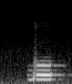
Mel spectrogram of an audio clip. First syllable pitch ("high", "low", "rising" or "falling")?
high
